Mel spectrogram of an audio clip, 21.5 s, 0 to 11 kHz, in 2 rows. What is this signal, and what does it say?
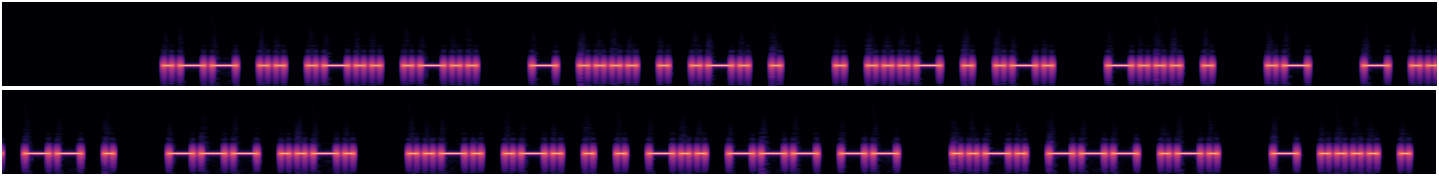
Morse code, heard as a keyed tone, about 20 wpm, 700 Hz. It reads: WILL THERE EVER BE A TIME OF FREEDOM FOR THE
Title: Sentences from Top 1000 Words - Review Part 5 - 20wpm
